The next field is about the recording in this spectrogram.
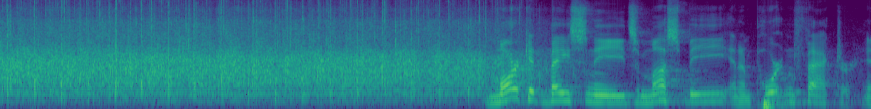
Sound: applause

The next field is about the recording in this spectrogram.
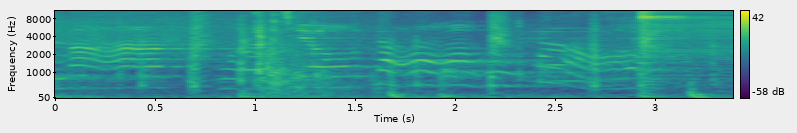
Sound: door closes

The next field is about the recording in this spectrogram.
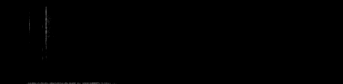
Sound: flashlight clicks off

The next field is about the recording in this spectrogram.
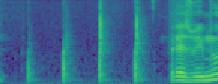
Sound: resonant tapping

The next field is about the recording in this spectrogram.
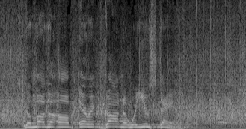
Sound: cheers and applause

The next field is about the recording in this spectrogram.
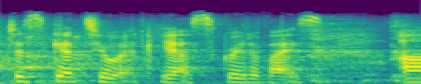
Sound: laughing

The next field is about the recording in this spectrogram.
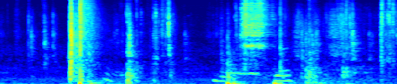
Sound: hammer banging continues; electric stapler shooting

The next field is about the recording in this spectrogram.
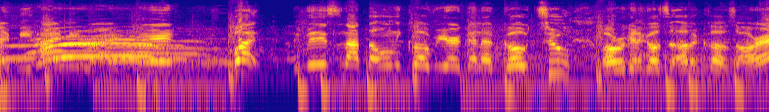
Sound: clapping and wooing

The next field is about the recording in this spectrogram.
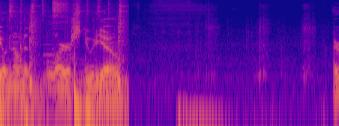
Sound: crunch munch crunch

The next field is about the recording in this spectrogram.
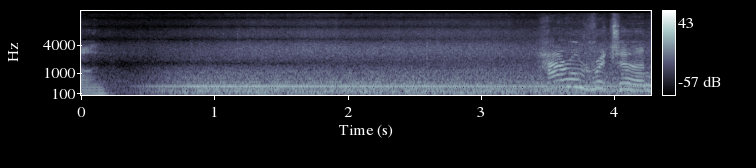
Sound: ships roaring

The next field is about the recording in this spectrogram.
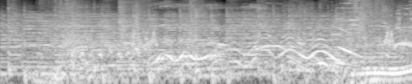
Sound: groaning

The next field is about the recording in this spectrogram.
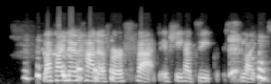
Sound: laughing

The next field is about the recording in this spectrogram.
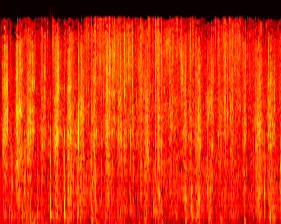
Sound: banging

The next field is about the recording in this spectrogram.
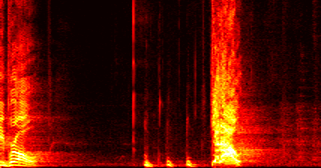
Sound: gulps

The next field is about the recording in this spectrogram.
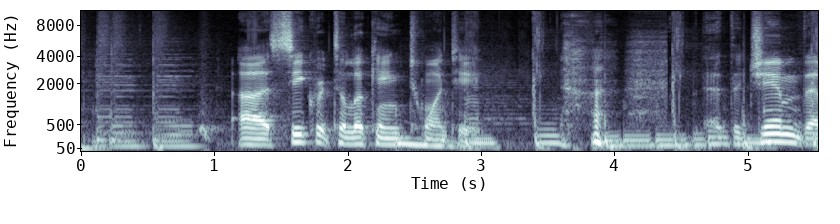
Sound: chuckles

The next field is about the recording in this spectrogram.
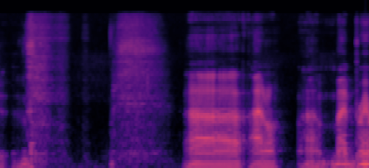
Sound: laughs

